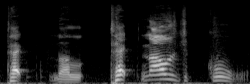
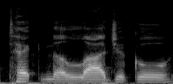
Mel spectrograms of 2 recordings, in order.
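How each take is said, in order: First: Technological, squeaked out much higher; technological, high-pitched and louder; exasperated squeak. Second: Said in the usual way. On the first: Real, not acted. Frustrated at stumbling on technological.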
